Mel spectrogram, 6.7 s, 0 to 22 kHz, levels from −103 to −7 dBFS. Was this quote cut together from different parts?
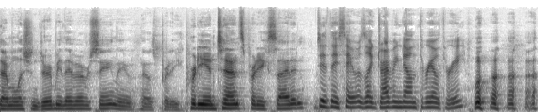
no; 0 cuts

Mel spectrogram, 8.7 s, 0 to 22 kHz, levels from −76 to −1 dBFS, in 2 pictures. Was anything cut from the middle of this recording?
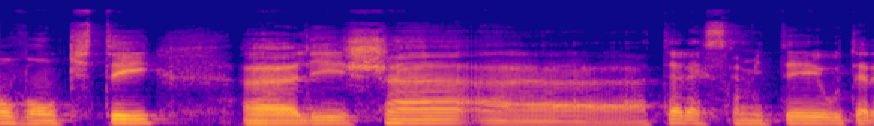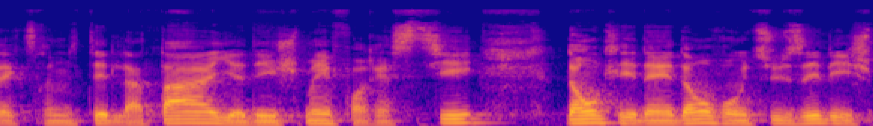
no; 0 cuts

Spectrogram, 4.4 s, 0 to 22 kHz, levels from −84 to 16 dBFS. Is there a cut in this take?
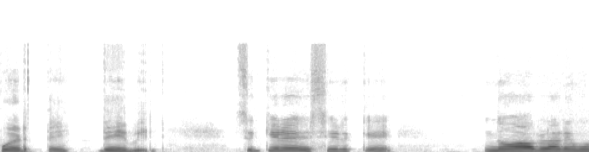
no; 0 cuts

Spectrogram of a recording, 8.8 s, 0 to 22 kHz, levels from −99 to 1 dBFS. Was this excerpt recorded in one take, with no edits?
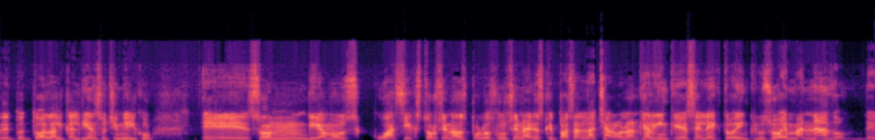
no; 1 cut; at 6.4 s

